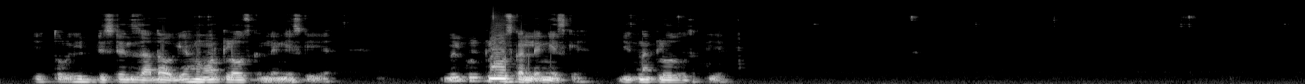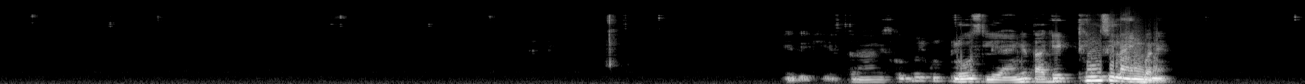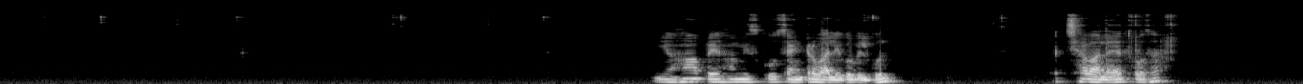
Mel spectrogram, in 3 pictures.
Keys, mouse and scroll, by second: 0.9-1.3 scroll down 1, 2.9-6.7 drag, 6.7 ctrl+z, 7.6-17.8 drag, 17.8 scroll down 1, 18.6 F2, 18.8-22.5 drag, 22.5 scroll down 1, 24.6-31.7 drag, 31.7-32.1 scroll up 1, 34.2 click, 36.3 scroll down 1, 37.9-38.8 alt+scroll up 1, 38.8-39.1 alt+scroll down 1.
